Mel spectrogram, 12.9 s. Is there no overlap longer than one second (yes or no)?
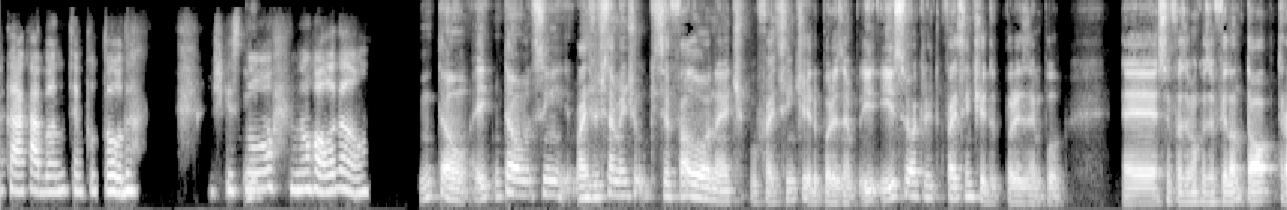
yes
